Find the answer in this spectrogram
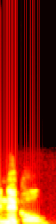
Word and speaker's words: Nicol: who is Nicol it is that how your name is pronounced by the way nickel nickel yes I am its Pittsburgh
